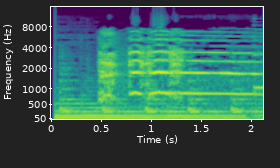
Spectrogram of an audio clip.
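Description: A rooster crowing once, one long call starting about half a second in, over background music.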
